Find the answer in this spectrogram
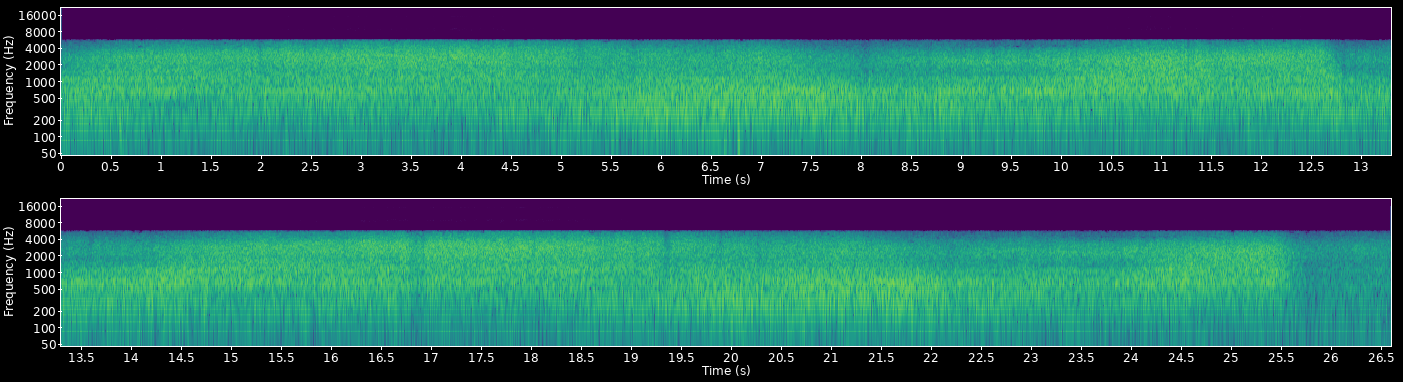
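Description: Sea surf washing in: a steady rushing roar that swells and eases every few seconds, dropping suddenly about thirteen seconds in and stopping just before the end.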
